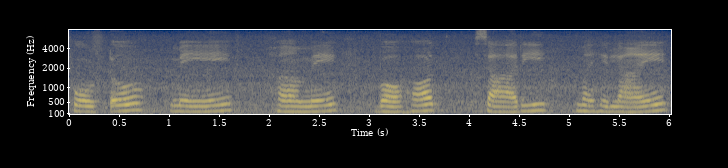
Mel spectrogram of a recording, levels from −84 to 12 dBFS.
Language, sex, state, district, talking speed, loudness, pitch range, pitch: Hindi, female, Chandigarh, Chandigarh, 60 wpm, -16 LUFS, 180-210 Hz, 190 Hz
